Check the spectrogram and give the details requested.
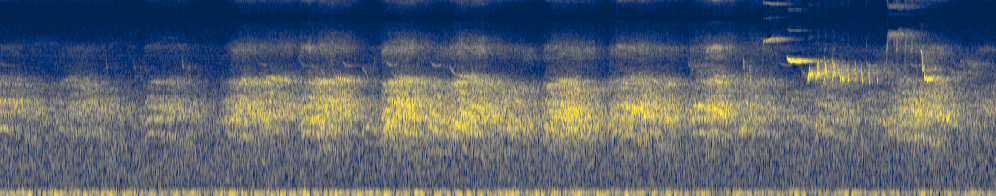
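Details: In early May, a female Eurasian eagle-owl with nestlings in a nest box gives harsh, rasping calls about every half second over a steady low rumble of constant background noise, recorded without a directional microphone.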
